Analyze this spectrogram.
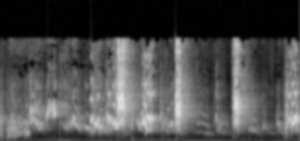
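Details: Pet budgerigars chirping, meant to calm lonely birds: busy warbling chatter of short buzzy and squeaky notes, bursts irregularly spaced with brief pauses, over a faint low hum.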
